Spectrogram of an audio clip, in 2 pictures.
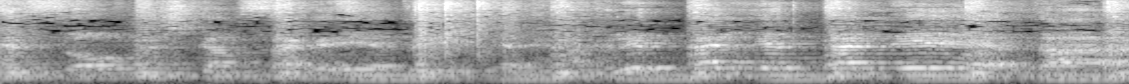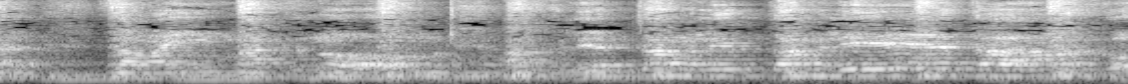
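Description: A man singing to his own strummed classical guitar, the strumming keeping a steady rhythm under the voice.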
